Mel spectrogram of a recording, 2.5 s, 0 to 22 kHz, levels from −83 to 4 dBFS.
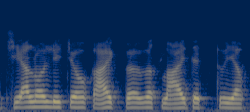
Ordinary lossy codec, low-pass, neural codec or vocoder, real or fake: none; 7.2 kHz; codec, 16 kHz, 8 kbps, FunCodec, trained on LibriTTS, 25 frames a second; fake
